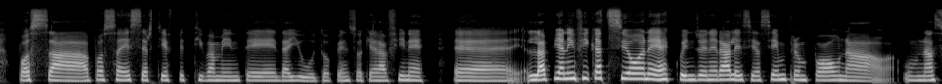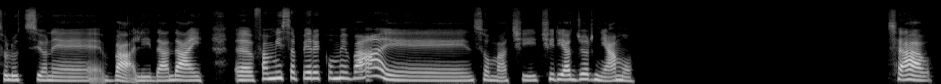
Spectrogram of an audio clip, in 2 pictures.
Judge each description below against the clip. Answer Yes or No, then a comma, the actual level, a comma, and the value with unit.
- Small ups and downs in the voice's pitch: No, average, 3.2 semitones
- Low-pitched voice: No, high, 195 Hz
